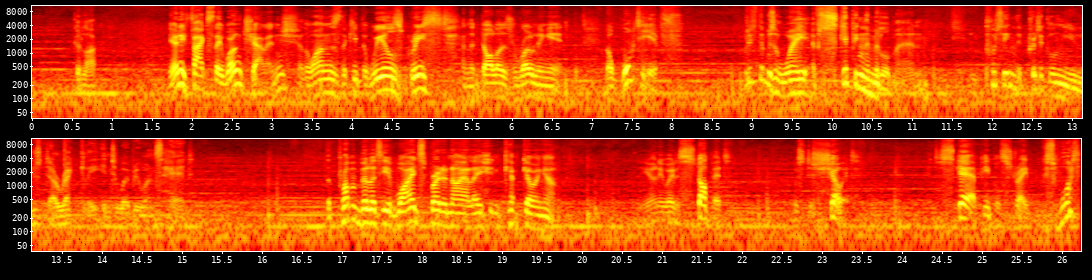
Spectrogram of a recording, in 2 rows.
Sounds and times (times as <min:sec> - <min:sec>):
Music: 0:00.0 - 0:26.2
Narration, monologue: 0:00.3 - 0:26.2
Male speech, man speaking: 0:00.6 - 0:00.9, 0:01.8 - 0:08.2, 0:09.0 - 0:11.2, 0:11.8 - 0:15.2, 0:16.8 - 0:19.8, 0:20.8 - 0:21.9, 0:22.7 - 0:23.5, 0:24.4 - 0:26.2.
